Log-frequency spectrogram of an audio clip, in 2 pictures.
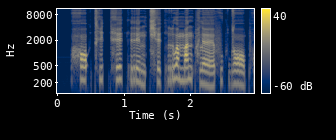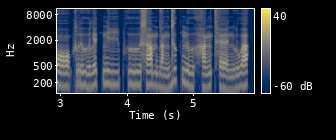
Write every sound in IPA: h ɔ˦˥ ʔ tʰ i˦˥ t̚ h eː˥˩ k̚ r e˨˩ n t͡ɕʰ e˨˩ k̚ r u˥˩ a̯ m a˥˩ n pʰ l ɛː˩˦ f u˨˩ k̚ d ɔː˨˩ pʰ ɔː˨˩ k r ɯː˨˩ l e˥˩ k̚ n iː˧ pʰ ɯː˧ s a˧ m d a˩˦ ŋ d ɯ˥˩ k̚ n ɯː˩˦ h a˦˥ ŋ tʰ ɛː˨˩ n l u˦˥ a̯

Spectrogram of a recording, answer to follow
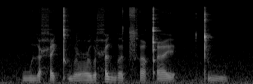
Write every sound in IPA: w ɯ ħ e kʼ u ʕ u ħ ɯ w ʌ t͡sʰ ʌ qʼ ɛ | tʼ u

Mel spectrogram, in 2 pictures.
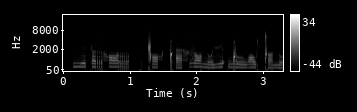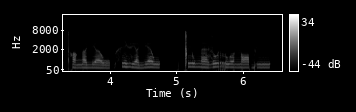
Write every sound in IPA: ŋ i˥˧ ʈ ə˥˧ r x ɔ˥ r | ǁ ɔ˧ x ǃʼ æ˩˧ x z ɔ˥˧ n̪ u˩˧ vʲ ə˥˧ ʔ ŋ͡ǃ u˥˧ w ɔ˥˧ w ǀ ʌ˩˧ n̪ u˩˧ t̪ʰ ʌ˧ ŋ ɜ˧ mʲ ɜ˧˩ w | x i˥ vʲ ɜ˧˩ mʲ ɛ˥˧ w | ǀ i˥ w ŋ ɛ˧ z u˥ r w ʊ˧ n̪ ɔ˧ b i˧

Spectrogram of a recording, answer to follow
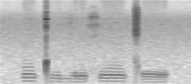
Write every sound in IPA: ɛ̃˦ ǃ i˨ vʲ ə˨ ɾʲ ə̃˦ xʲ ɛ̃ː˦ ǁ e˨

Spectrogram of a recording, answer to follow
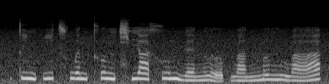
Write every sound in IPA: t̪ i˥˩ ŋ p i˥ t͡sʰ w ə˥˧ n kʰ ɤ˥˧ ŋ t͡ɕʰ j ä˥˩ x u˥ m ɥ ɛ˧˥ n l ɤ̰˨˩ p w a˧˥ n n̪ ɤ˥ ŋ l w ä˧˥

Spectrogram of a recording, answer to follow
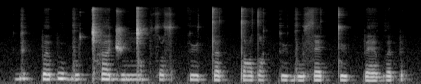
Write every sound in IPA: ɡ ʉ pː ə p u ɡ u ǀʰ ɐ d͡ʒ ʉ ŋ͡ǀ ə kʷ sˤ ʉ sˤ kː ʉ tː ɐ tː ə dˤ ə kː ʉ ɡ u s ɛ tː ʉ pː ɛ ɡʷ ɛ p

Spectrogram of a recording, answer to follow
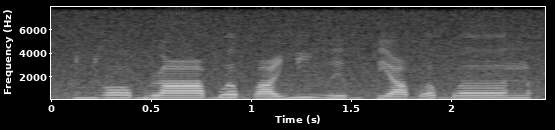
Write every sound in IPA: ʎ ɔː˨ b ɹ ɑː˨ b ʌ˥ b ɑ˩ ʎ i˦ v ɪː˨ b pʲ ɑː˩ b ʌ˥ b ʌː˦ n

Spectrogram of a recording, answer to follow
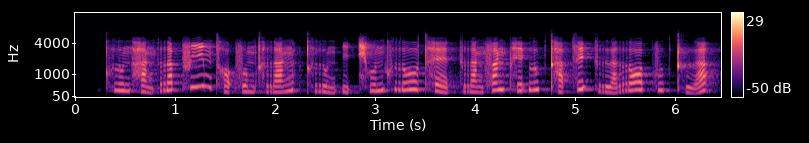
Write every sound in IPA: kʰ l u˧ n h a˨˩ ŋ p r a˦˥ p̚ f iː˥˩ m tʰ ɔ˨˩ ʔ f o˧ m kʰ r a˦˥ ŋ | kʰ r u˩˦ n ʔ i˨˩ ʔ t͡ɕʰ u˦˥ n kʰ r oː˥˩ tʰ ɛː˨˩ t̚ k r a˧ ŋ f a˥˩ ŋ pʰ e˦˥ ʔ l u˥˩ k̚ tʰ a˨˩ p̚ s e˥˩ ʔ k r ɯ˩˦ a̯ r ɔː˥˩ t̚ f u˦˥ k̚ tʰ ɯ˩˦ a̯

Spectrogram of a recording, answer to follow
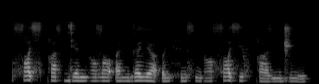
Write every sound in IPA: sˤ ɛ sʲ q ɛ s dʲ ɛ ŋ ɡ ɨ zˤ ɑ ʔ ɛ ŋ ɡ ɛ lʲ ɑ ʔ ə lʲ h i s ŋ ɡ ɑ sˤ i sʲ u f q ɛ z n d͡ʒ i

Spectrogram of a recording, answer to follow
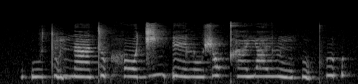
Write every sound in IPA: ʔ u˨ t ũ˦˨ n ã˨ t ʊ˦ ʔ h ɔ˨ d͡ʑ i˦ ʔ e˨ l o˨ ʃ ɔ̰˦˨ kʰ ã˦ j a˦ ɪ̯ l ũ˨ θ ṵ˦˨ kʰ ʊ˦ ʔ

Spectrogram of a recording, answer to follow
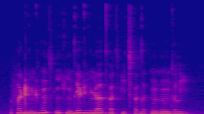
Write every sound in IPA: f ɜ ɖʱ ĩ ɖʱ ũ t͡sʼ ĩ x ĩ d̪ e ɖʱ ĩ ɳ ɜ t̪ʰ œ t͡sʼ i t͡sʼ œ d̪ ɜ k ũ r ũ d ɵ l i

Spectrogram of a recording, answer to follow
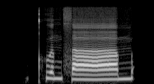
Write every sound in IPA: kʷʰ ɐ˧ n s aː˨˧ m

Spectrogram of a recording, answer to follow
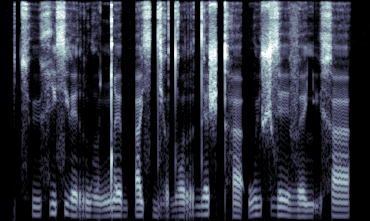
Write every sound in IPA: t͡sʰ y˨ x i˦ sʲ w ɛ˨ r w ɤ˨ ŋ͡ǃ ɛ˦ b ʔ a˦ sʲ dʲ ɔ˨ d ɔ˨ r d ɛ˦ ʃ kʰ a˨ ʔ w y˦ ʃ z e˦˨ v ɛ˨ lʲ ḛ˨ x a˦

